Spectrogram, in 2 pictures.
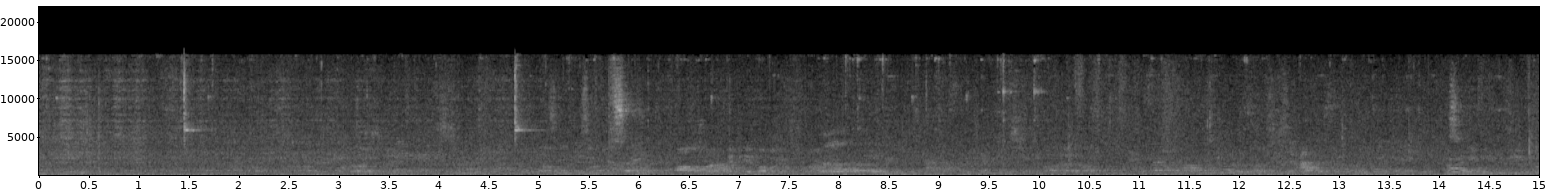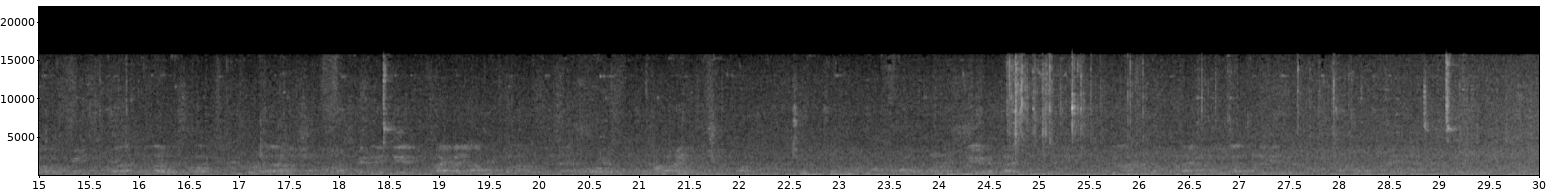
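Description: Suitcase wheels roll along the floor.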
